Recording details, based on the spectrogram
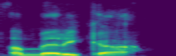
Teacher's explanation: you're taking the tip of your tongue and you're flipping it or flapping it up against your alveolar ridge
